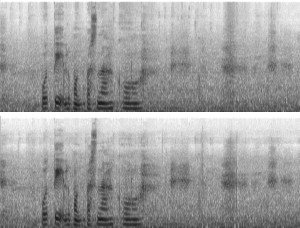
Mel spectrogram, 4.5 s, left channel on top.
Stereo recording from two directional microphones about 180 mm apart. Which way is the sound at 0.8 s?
40° left (ahead or behind).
